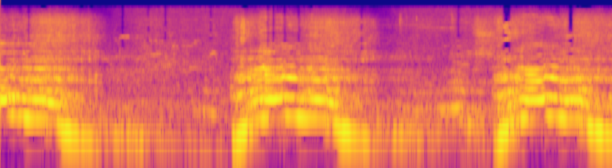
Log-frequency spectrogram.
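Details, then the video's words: Lion roaring: three deep, arching bursts about two seconds apart, each swelling up and falling away with a rich, rough tone, quiet gaps between. "Lions Roaring Compliation"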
